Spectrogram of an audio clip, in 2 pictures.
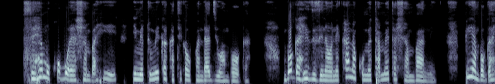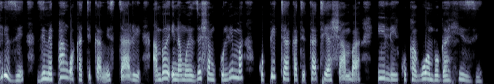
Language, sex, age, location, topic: Swahili, female, 25-35, Nairobi, agriculture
